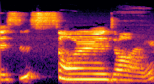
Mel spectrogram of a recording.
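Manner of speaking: put-on Australian accent. Pretending a manager is Australian, the speaker says a line in Australian accent. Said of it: "I can only do an Australian".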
